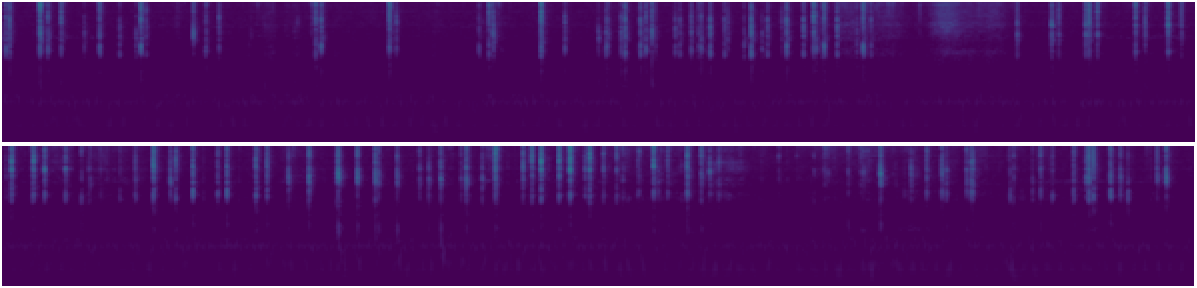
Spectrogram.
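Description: Long acrylic nails tap and scratch across the clear plastic sleeve pages of an open trading card binder holding cards, lying flat on a wooden table. A quick, continuous patter of sharp, bright clicks with short scratchy brushes sits over a steady low hum. The taps stay quiet and dry, each dying away almost instantly.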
